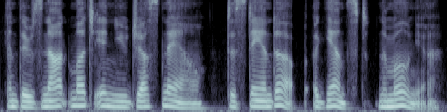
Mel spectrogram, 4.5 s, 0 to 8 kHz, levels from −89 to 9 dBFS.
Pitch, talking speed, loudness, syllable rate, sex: 150 Hz, 175 wpm, -17 LUFS, 4.2 syllables/s, female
